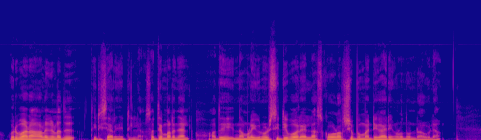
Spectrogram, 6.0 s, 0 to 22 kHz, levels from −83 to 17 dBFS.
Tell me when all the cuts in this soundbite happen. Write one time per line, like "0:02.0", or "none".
0:02.5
